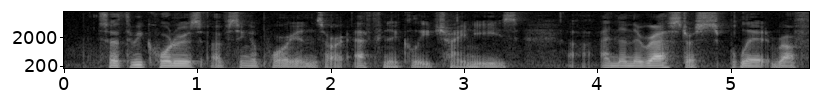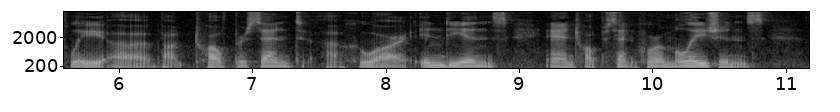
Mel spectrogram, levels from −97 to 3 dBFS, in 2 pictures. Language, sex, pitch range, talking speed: English, male, 100-115 Hz, 145 wpm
